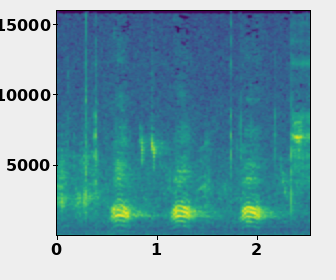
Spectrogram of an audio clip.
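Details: Crows from a flock of hundreds perched on power poles in a neighbourhood, with more moving together in the sky: three harsh, hoarse caws about two-thirds of a second apart over steady outdoor background noise.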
